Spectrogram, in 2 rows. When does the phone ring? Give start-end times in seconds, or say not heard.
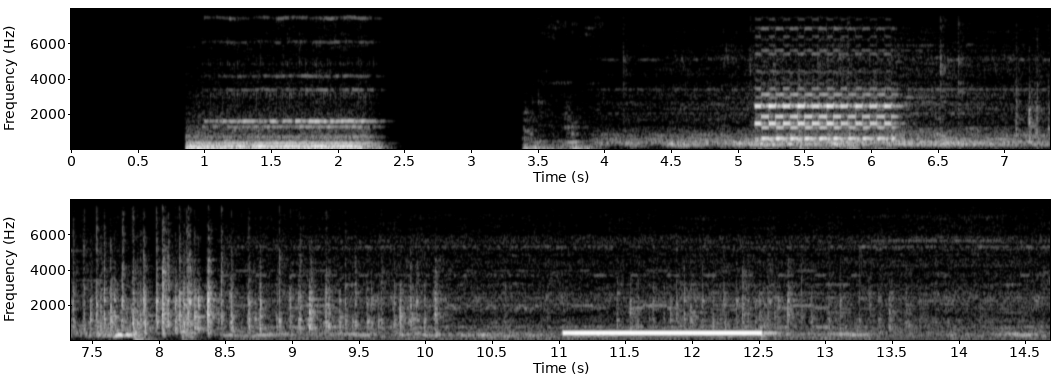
0.8-2.4, 5.1-6.2, 11.0-12.6.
